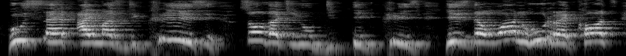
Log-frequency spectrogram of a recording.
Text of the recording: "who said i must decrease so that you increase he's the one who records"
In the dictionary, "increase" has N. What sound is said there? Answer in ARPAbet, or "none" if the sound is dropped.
none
